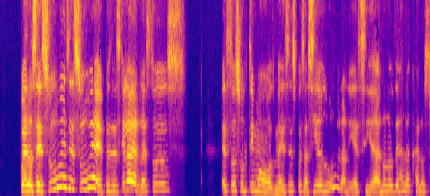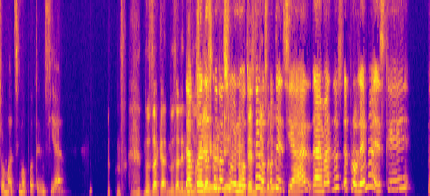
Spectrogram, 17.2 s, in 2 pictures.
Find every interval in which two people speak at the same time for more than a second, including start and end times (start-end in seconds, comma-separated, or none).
12.3-14.2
